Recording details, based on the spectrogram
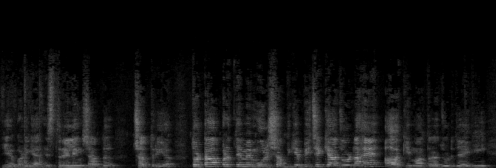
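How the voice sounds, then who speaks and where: High-pitched guy teaching grammar online, slow and steady, asks then answers himself, echoey room. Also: distant mic. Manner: repeats key answers, quizzes students as "बेटा".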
